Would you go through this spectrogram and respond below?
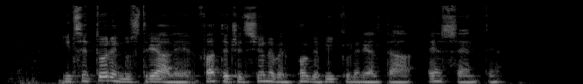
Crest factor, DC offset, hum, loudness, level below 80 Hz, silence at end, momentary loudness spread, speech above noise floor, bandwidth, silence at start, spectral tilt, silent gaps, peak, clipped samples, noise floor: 18 dB; under 0.1%; none; -36 LUFS; -64 dBFS; 0.8 s; 7 LU; 43 dB; 17 kHz; 0.2 s; -4.5 dB/octave; none; -18 dBFS; under 0.1%; -79 dBFS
